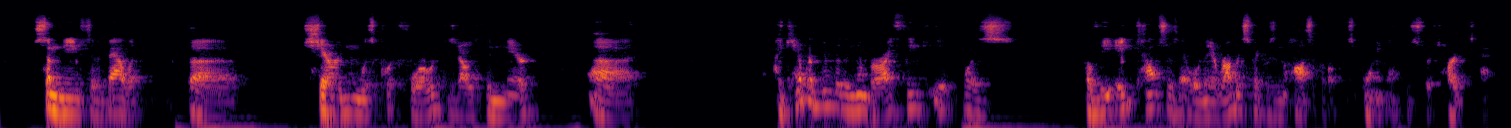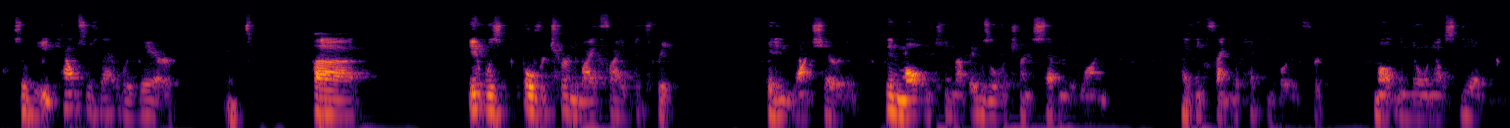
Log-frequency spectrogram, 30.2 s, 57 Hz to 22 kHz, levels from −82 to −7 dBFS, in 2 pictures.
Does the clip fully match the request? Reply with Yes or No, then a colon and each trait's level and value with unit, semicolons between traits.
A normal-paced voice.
Yes: average, 175 wpm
